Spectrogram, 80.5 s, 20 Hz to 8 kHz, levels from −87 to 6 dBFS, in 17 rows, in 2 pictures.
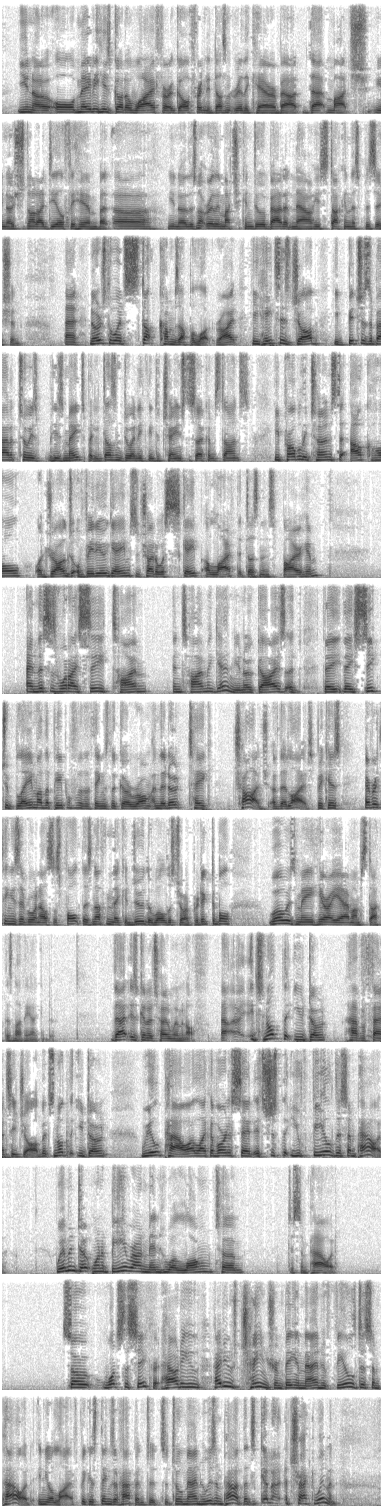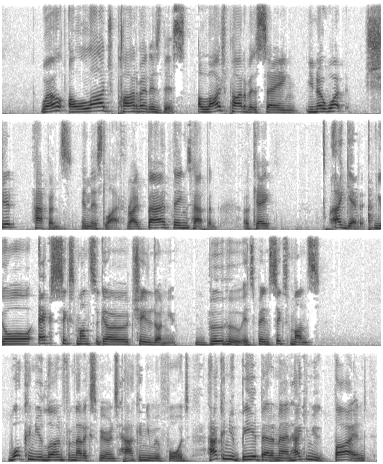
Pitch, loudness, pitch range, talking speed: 175 Hz, -16 LUFS, 150-195 Hz, 230 wpm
